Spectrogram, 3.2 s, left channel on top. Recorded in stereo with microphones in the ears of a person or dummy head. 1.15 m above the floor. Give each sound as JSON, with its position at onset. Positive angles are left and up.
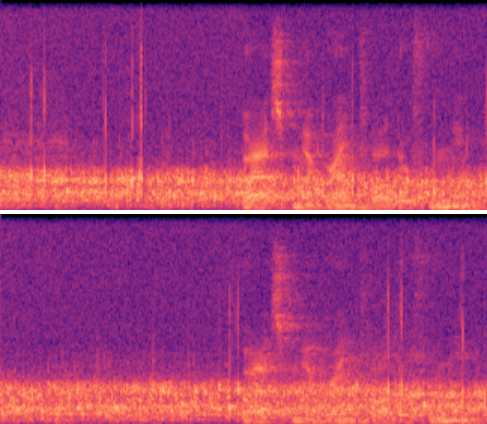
{"t": 1.6, "sound": "a man speaking", "side_deg": 15, "distance_m": 0.7}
